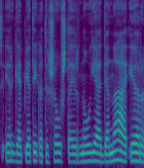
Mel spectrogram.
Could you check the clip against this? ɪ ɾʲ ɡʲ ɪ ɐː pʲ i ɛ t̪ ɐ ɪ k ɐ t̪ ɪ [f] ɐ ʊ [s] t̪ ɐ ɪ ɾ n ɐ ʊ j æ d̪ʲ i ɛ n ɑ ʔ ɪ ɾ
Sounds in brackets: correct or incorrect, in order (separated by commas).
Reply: incorrect, incorrect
